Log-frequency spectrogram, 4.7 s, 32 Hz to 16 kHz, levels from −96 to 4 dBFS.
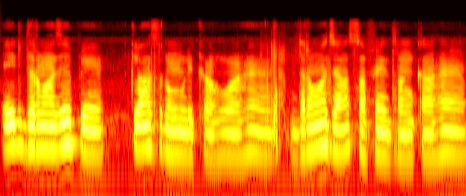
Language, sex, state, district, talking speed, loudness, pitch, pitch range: Hindi, male, Arunachal Pradesh, Lower Dibang Valley, 155 wpm, -16 LUFS, 130 Hz, 120-150 Hz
